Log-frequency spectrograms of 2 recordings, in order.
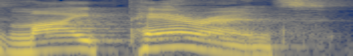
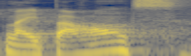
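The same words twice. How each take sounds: First: "parents" slowly, as PAIR-ents with stress on the first syllable; correct English pronunciation. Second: "parents" said the French way, ending in a nasal "-ants"; French-sounding mispronunciation. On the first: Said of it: "Oh, I meant my parents". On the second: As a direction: say "parents" wrongly, like the French word. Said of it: "si vous dites my parents". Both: Shown as a demonstration.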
